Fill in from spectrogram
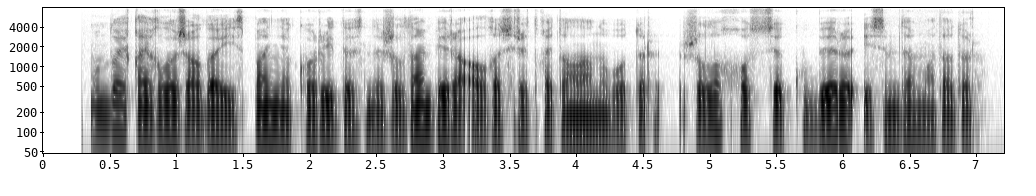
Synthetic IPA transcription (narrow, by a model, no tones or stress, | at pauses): mʊnd̪ɑjqʰɑjʁəlˠəʒɑʁd̪ɑjijspanʲijakʰorɾʲijd̪asənd̪ɑʒəlˠd̪ɑnbe̞ɾɪ̰ʔɑ̰lˠʁɑʃɾe̞t̪qʰɑjt̪ɑlˠɑnəpwo̞t̪ə̰ɾʒ̥əlˠəχo̞sekʰubeɾoʔesɪmd̪ɪmɑt̪ɑd̪oɾ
